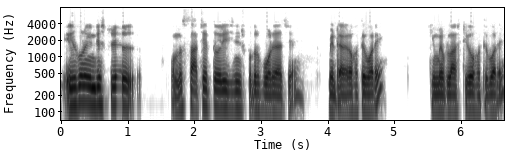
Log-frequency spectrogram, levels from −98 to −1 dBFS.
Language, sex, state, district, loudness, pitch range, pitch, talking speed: Bengali, male, West Bengal, Jalpaiguri, -16 LUFS, 105-135 Hz, 110 Hz, 145 wpm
